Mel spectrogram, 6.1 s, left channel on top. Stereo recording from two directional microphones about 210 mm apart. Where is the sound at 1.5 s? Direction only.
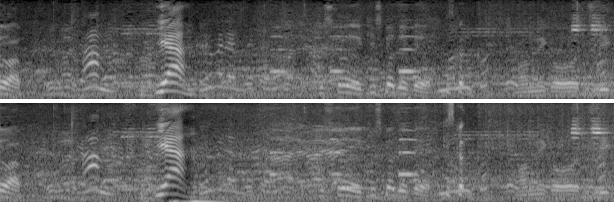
10° left (ahead or behind).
